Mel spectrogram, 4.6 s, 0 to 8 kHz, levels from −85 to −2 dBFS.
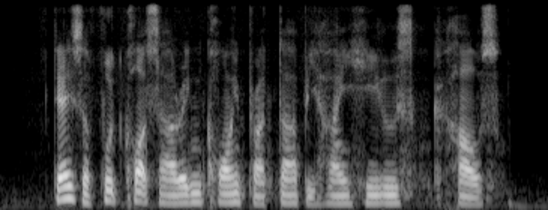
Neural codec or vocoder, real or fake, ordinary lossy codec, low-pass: vocoder, 22.05 kHz, 80 mel bands, Vocos; fake; none; 7.2 kHz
